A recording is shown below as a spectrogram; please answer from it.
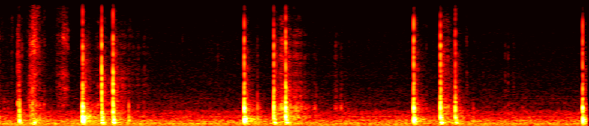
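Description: Long painted fingernails tap on the closed lid and sides of a small, flat, hollow printed cardboard Birchbox gift box, contents not visible. Quiet, dry, clicky taps come in quick bursts of two or three, separated by pauses, each ending almost instantly over a faint steady low hum.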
